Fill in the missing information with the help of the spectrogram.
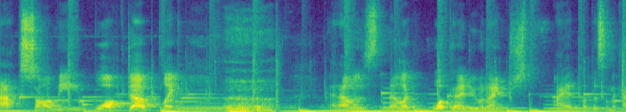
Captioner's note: sighed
